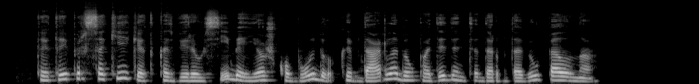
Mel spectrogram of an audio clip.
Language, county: Lithuanian, Kaunas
